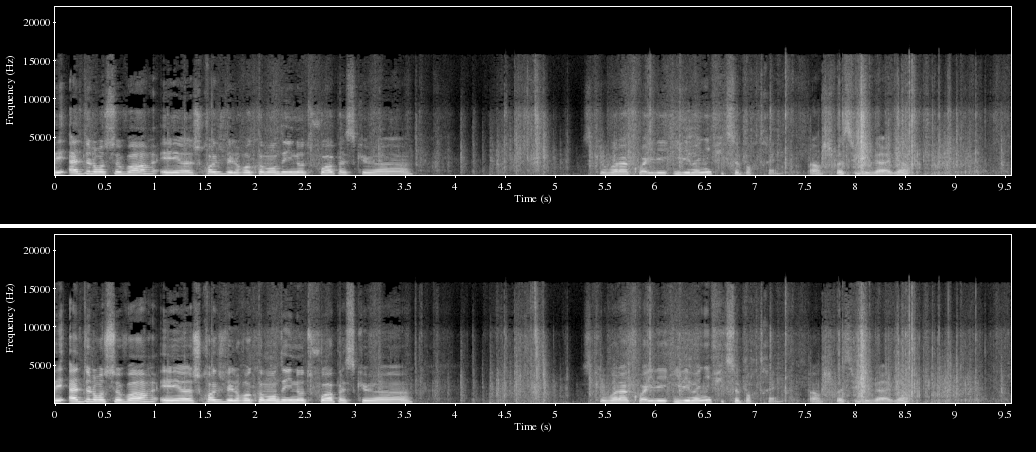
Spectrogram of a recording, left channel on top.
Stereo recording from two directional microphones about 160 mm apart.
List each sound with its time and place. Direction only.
0.0 s speech: 55° right (ahead or behind)
5.4 s speech: 40° right (ahead or behind)
6.9 s speech: 30° right (ahead or behind)
7.5 s speech: 15° left (ahead or behind)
